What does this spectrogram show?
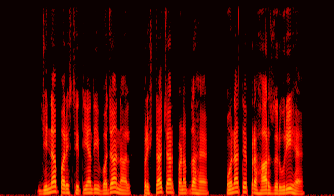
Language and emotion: Punjabi, neutral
